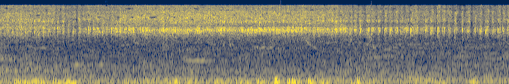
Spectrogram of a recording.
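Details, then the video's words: A rattlesnake's rattle, a continuous hissing buzz held at an even level throughout, with scattered low thumps and knocks underneath. "Rattlesnake Rattle Sound"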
